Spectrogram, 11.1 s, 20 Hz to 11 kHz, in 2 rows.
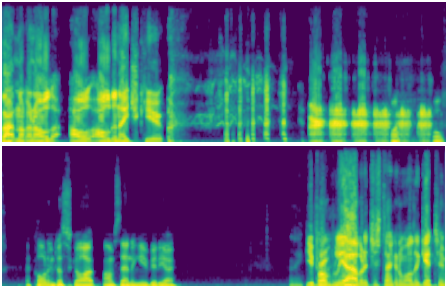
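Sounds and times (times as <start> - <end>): person chuckling: 2.1 - 5.6.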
